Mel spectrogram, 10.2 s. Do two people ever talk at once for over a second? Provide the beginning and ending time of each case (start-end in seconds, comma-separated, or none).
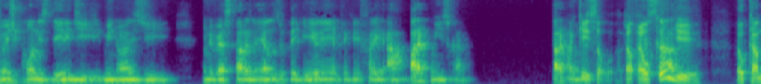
7.5-9.2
